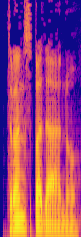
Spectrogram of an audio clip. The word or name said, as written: transpadano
